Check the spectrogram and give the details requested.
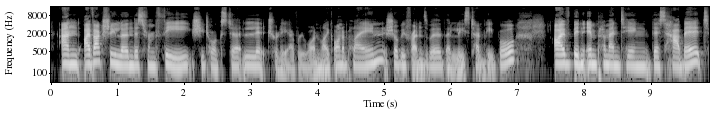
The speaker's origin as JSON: {"language": "English", "country": "United Kingdom", "moved": "yes", "lives_now": "Austin, United States", "said": "launch my business in my home country"}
